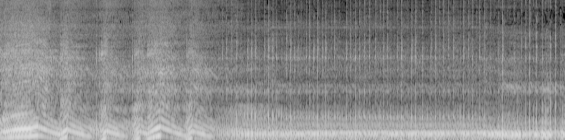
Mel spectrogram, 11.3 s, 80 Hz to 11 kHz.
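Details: Heavily modified Husqvarna 455 chainsaw with new homemade muffler (can), compression building as it breaks in; several sharp blips, then steady high scream under cut, crisp and strong — normal full-throttle operation.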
